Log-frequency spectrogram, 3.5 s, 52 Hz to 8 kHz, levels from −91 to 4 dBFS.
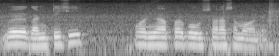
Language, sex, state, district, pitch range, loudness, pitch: Hindi, male, Uttar Pradesh, Shamli, 135-150 Hz, -16 LUFS, 145 Hz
